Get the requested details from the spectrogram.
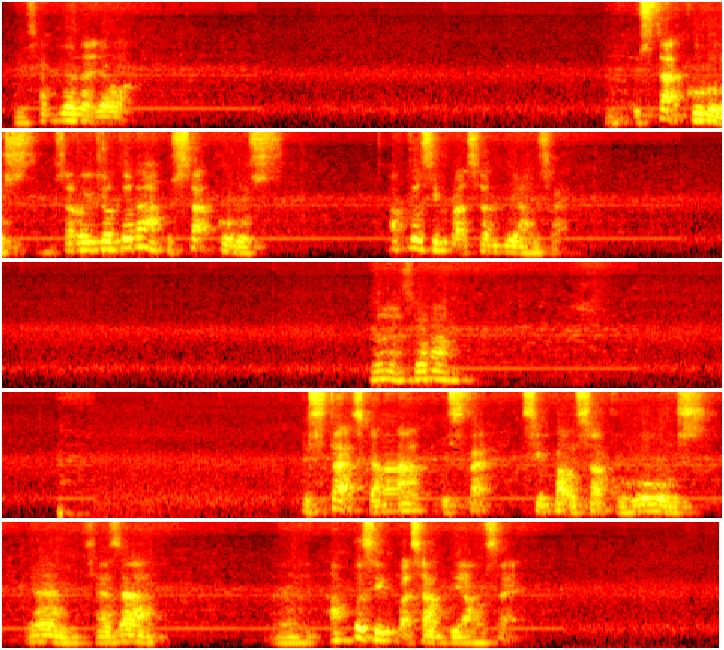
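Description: A man speaks calmly through a microphone in an online call, in short phrases with pauses.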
